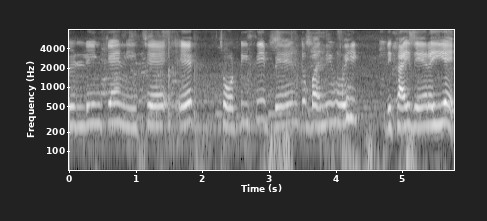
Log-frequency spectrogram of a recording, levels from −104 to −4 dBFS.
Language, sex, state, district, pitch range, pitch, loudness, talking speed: Hindi, female, Madhya Pradesh, Dhar, 250-280 Hz, 265 Hz, -19 LUFS, 135 wpm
